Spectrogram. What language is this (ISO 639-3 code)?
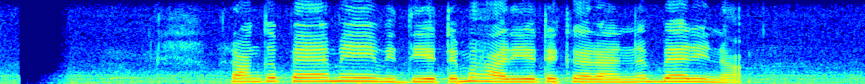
sin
